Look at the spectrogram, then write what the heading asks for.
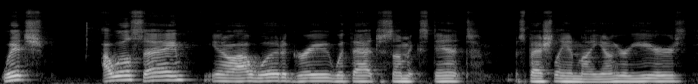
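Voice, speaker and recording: A man's voice: fairly high pitch, fairly even intonation, measured pace, smooth. A man in his late twenties from Cleveland, telling a casual storytime vlog in a rambling, earnest way, with constant filler words. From Cleveland, Ohio, US. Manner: earnest, opinionated. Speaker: vlogger.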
